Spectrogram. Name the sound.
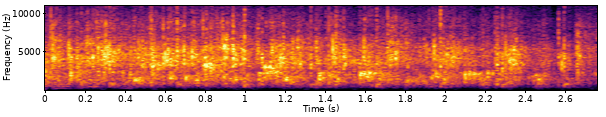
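audience applause for a speaker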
